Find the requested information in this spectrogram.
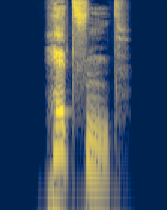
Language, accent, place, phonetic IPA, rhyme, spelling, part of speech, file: German, Germany, Berlin, [ˈhɛt͡sn̩t], -ɛt͡sn̩t, hetzend, verb, De-hetzend.ogg
- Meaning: present participle of hetzen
